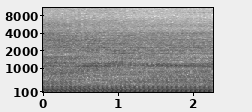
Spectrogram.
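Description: A Skygo King 150cc motorcycle engine held at a steady fast idle around 2000 RPM during carburetor tuning, a loud, close, even chugging pulse with mechanical clatter and no talk.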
